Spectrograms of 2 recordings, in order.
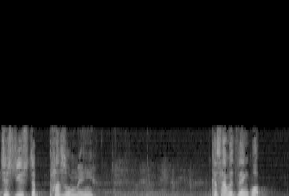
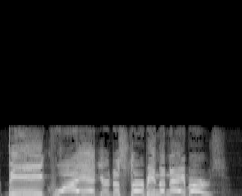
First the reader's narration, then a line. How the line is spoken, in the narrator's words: the mother screaming at the top of her lungs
